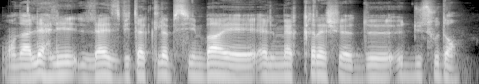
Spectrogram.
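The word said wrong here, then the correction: Merrikh: Mérir, pardon, je l'ai mal prononcé.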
